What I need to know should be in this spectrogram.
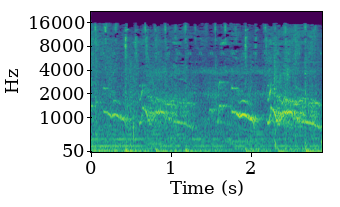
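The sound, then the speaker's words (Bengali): Puppies yelp loudly after dropping onto a courtyard floor, giving a few shrill, wavering cries and whimpers over a dense, noisy background of bumping and scuffling. “কুকুরের বাচ্চা, সেগুলো মাটিতে পড়েই তারস্বরে চেঁচামেচি শুরু করে দিল”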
